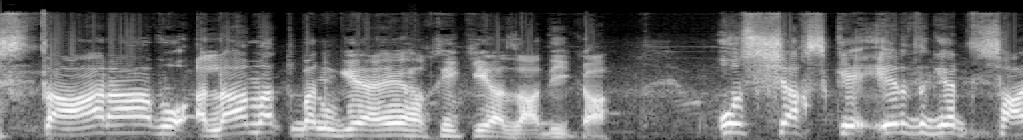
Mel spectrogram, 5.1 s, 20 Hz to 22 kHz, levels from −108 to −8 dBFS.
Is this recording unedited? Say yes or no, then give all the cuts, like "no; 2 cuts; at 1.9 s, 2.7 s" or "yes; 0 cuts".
yes; 0 cuts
